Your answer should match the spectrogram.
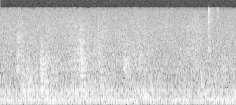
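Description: Quiet meeting-room tone with a low steady hum and a few faint, irregular clicks.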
